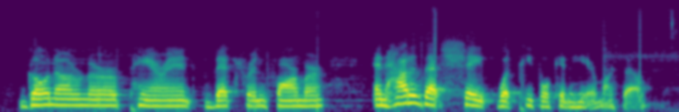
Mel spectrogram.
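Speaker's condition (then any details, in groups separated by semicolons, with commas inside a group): No condition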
